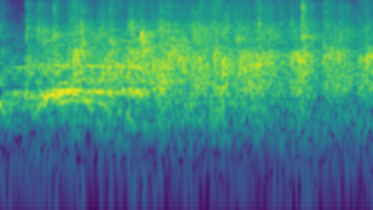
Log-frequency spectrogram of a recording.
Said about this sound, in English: Because you just clapped for that, I will also say, because I am in Seattle, I will say, go Seahawks.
